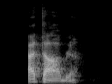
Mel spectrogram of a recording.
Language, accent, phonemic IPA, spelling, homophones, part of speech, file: French, France, /a.tabl/, attable, attablent / attables, verb, LL-Q150 (fra)-attable.wav
- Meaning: inflection of attabler: 1. first/third-person singular present indicative/subjunctive 2. second-person singular imperative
